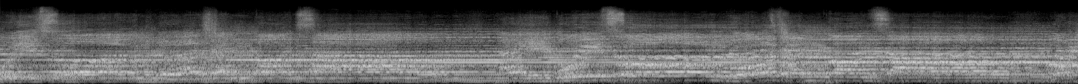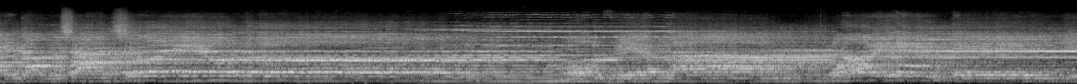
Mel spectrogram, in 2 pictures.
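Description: Church choir singing a slow Vietnamese hymn in long, held notes.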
